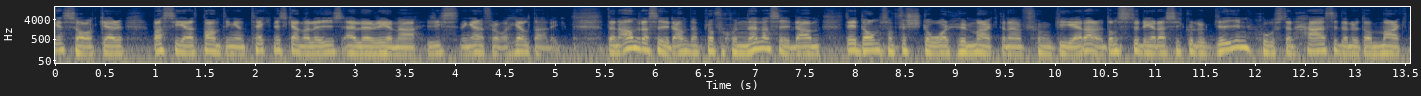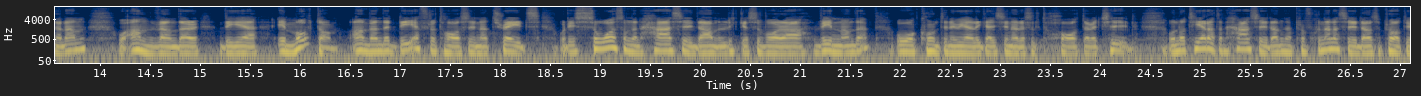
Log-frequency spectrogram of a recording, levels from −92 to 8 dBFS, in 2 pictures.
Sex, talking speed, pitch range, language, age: male, 175 wpm, 115-140 Hz, Swedish, 20-39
